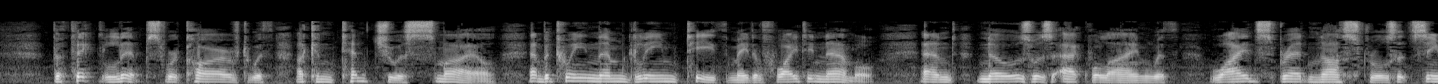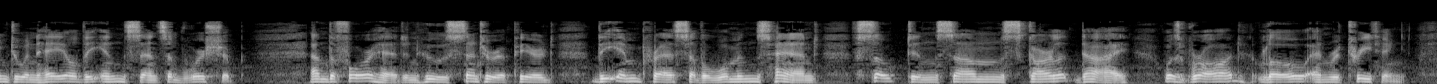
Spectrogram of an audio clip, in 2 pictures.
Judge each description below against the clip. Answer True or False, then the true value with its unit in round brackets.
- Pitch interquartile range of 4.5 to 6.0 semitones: False (3.7 semitones)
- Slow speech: True (115 wpm)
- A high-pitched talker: False (120 Hz)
